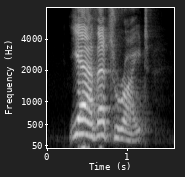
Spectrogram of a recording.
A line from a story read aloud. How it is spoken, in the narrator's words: Harry found himself shouting, having had just about enough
